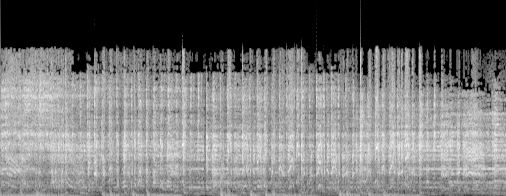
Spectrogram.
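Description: A DJ scratching a record on a turntable over a beat played loud through a club PA: quick back-and-forth scratch strokes over a heavy bass line that cuts in and out several times.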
